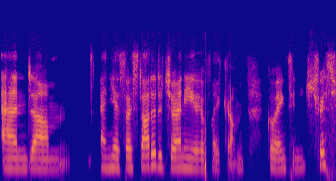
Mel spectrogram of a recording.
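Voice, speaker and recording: A woman with an Australian accent, medium pitch, and moderate pace, in a dry, close sound with no echo. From Australia, Brisbane. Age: 30s. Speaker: online coach and personal trainer. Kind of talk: casual interview.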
